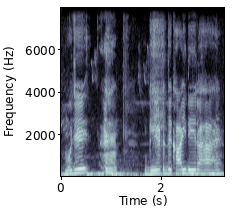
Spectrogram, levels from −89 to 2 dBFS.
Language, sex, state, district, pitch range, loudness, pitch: Hindi, male, Madhya Pradesh, Katni, 155-170 Hz, -14 LUFS, 160 Hz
